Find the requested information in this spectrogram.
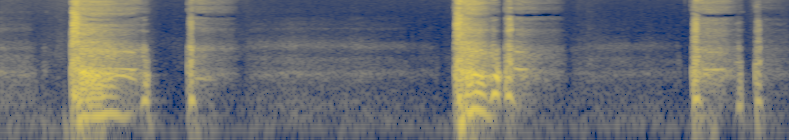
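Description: Three cough episodes, each a loud cough followed by one or two smaller ones, in a quiet room.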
